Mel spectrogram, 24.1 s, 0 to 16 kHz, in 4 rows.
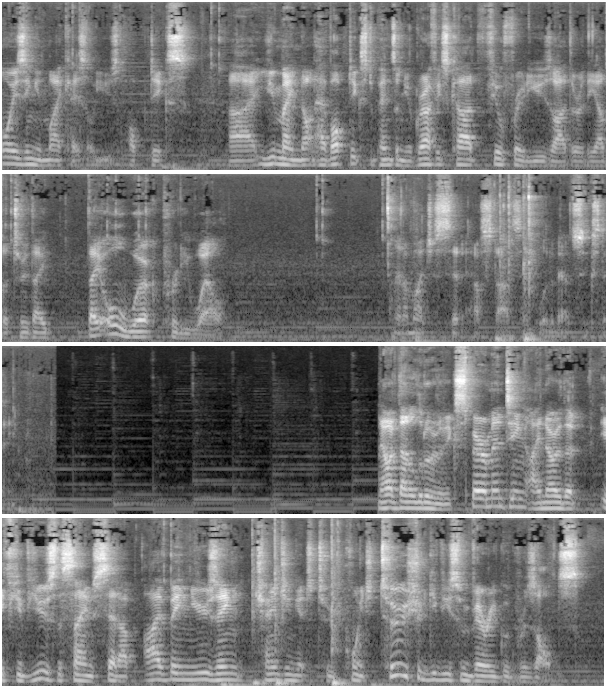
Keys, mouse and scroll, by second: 2.0-5.2 drag, 7.1 click, 7.3-12.8 drag, 13.1 alt+middle click, 13.5 alt+click, 14.0-14.7 scroll up 1, 14.7-17.7 alt+middle drag, 19.7-22.7 drag.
